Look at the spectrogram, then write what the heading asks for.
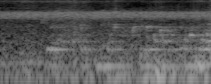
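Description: Bathroom sink drain in an unvented plumbing system gurgling and swirling as it pulls for air, a short soft watery rush that rises slightly toward the end.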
